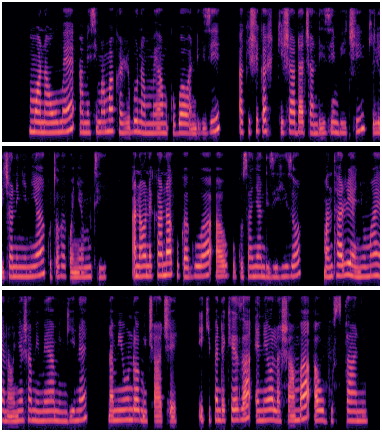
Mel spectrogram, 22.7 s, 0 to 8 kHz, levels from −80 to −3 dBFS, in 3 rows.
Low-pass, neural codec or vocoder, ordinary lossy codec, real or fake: 7.2 kHz; none; AAC, 48 kbps; real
